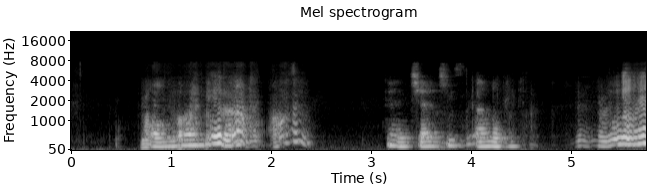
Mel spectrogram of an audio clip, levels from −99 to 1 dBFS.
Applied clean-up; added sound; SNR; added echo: neural mask model DeepFilterNet 3.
